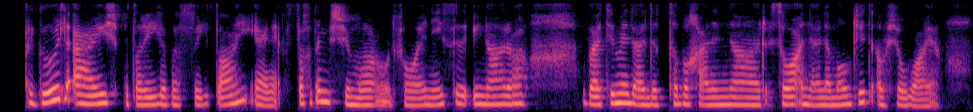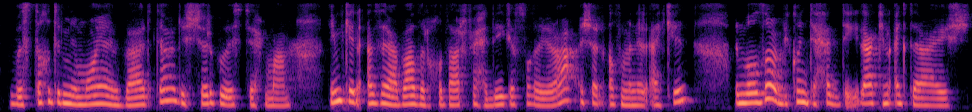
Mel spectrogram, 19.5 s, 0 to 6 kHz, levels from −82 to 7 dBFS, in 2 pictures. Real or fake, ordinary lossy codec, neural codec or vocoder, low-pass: real; none; none; 5.4 kHz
